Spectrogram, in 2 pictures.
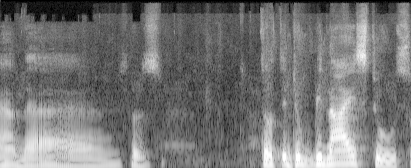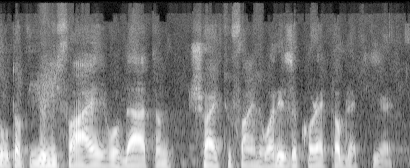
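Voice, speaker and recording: A man with a French accent speaks fairly slowly in a fairly low pitch with a dark, mellow tone. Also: ordinary pitch variation. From France. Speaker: mathematician. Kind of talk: interview. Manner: halting.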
